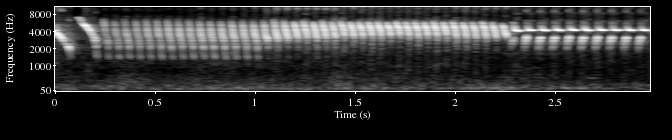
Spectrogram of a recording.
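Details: Canary in full rolling song, a tutor song for young canaries learning to sing: a rapid, steady trill of high repeated notes, shifting to a thinner pitch near the end.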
